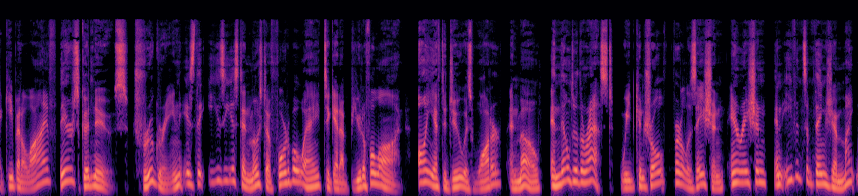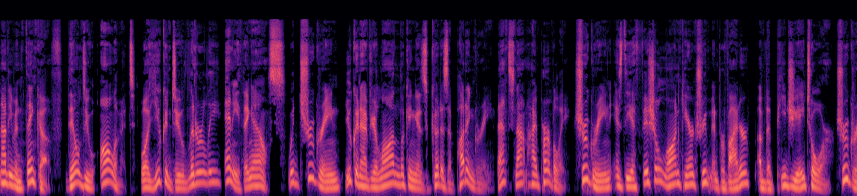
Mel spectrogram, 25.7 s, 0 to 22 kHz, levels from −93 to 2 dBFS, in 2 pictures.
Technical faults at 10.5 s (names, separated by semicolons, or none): none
